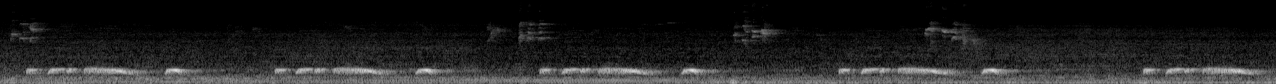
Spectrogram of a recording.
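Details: Spotted dove singing continuously: repeated low phrases of stuttering coos, a drawn-out purr and a short final note, over thirteen seconds, with scattered high chirps of small birds above.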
